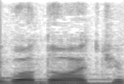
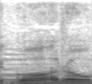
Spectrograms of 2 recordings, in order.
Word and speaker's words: Godot: No caso, Unity, Unreal e Godot, que eu chamo de Godot, mas eu sei que a pronúncia é Godot, mas eu já conheço desde antes de ter uma pronúncia correta.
